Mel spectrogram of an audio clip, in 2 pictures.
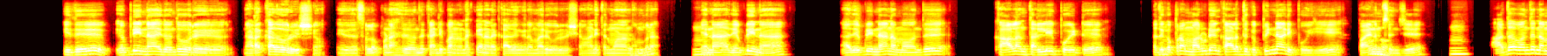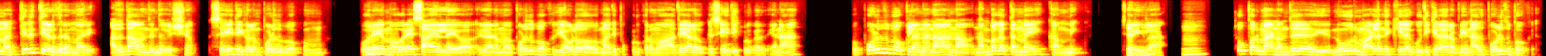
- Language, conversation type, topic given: Tamil, podcast, செய்திகளும் பொழுதுபோக்கும் ஒன்றாக கலந்தால் அது நமக்கு நல்லதா?
- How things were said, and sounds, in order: none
